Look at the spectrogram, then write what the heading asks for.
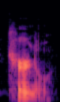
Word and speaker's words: colonel: So this is a perfect example of how in English we do not pronounce the things that we write in the same way.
